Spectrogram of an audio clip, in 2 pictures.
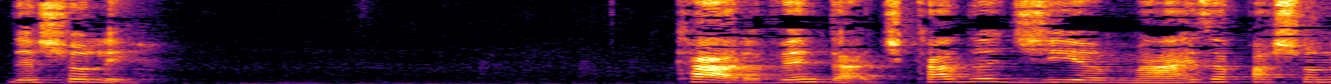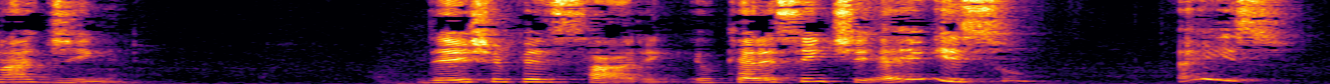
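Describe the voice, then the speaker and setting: A woman's voice: fairly high pitch, expressive, unhurried, gravelly, pauses often, fairly bright tone, reverberant. A woman hosting a spiritual lesson on a live stream, speaking fervently and emphatically, repeating phrases and turning to her viewers.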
